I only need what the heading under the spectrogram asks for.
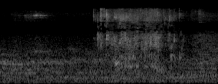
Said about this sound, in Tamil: அது மூழ்கிற அளவுக்கு தண்ணி ஊற்றணும்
